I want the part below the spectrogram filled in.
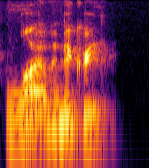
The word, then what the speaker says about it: Biomimicry: Now, in your website, it says that Unstuck is grounded in biomimetrics. Did I pronounce that correctly? – Biomimicry.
